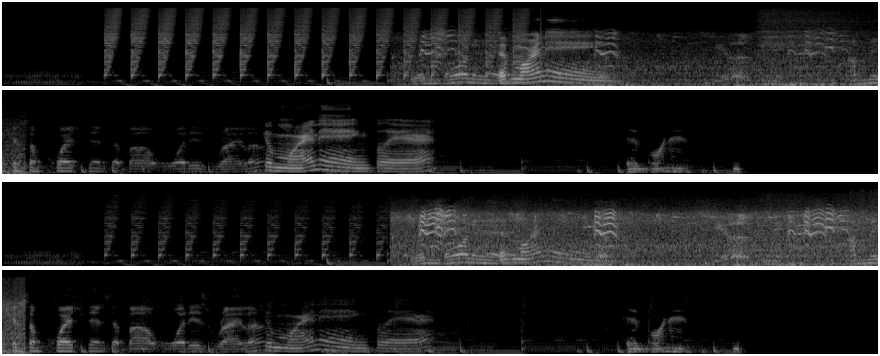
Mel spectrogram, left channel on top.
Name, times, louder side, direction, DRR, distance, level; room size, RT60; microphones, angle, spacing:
voice 1, 0.0-0.8 15.0-15.7 16.1-16.2, right 2 dB, 10° right, 0.4 m, -46 dB
sound 1, 1.0-5.4, left 8 dB, 50° left, 0.6 m, -43 dB
voice 2, 1.8-5.3 6.3-11.5 12.1-14.8 15.2-15.3 15.6-16.1, right 4 dB, 45° right, 0.8 m, -45 dB
sound 2, 3.9-5.7 7.5-9.4, left 3 dB, 30° left, 2.9 m, -49 dB
Gull seagull, 3.9-9.0, right 11 dB, 90° right, 0.6 m, -34 dB
voice 3, 5.0-6.3 11.4-13.1, left 5 dB, 85° left, 0.7 m, -37 dB
9.2 x 4.7 x 2.3 m
head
